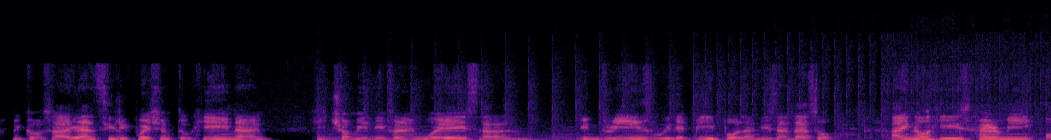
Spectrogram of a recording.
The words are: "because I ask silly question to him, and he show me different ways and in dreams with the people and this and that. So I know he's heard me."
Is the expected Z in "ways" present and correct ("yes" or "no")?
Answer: no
